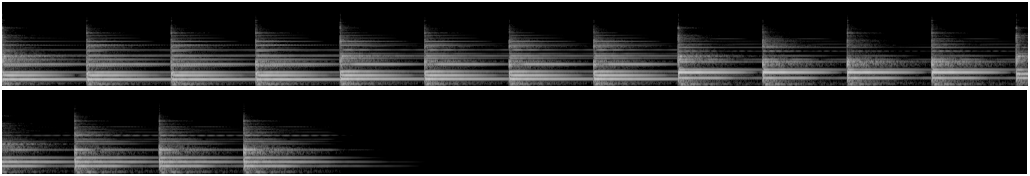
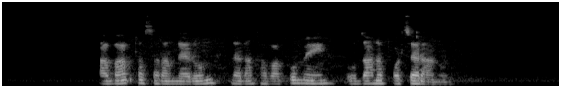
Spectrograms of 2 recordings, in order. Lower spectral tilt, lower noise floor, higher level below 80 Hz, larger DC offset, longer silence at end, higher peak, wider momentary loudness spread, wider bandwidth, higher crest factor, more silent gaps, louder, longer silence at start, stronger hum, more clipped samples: about the same, -6.5 dB/octave vs -6.5 dB/octave; first, under -90 dBFS vs -72 dBFS; first, -58 dBFS vs -72 dBFS; neither; first, 6.9 s vs 1.1 s; first, -6 dBFS vs -12 dBFS; about the same, 10 LU vs 10 LU; second, 7.4 kHz vs 11.5 kHz; about the same, 18 dB vs 20 dB; neither; first, -22 LUFS vs -30 LUFS; second, 0 s vs 1 s; second, none vs 60 Hz at -50 dBFS; neither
